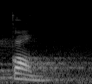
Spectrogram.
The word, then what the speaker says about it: comb: Second है कॉम, बी आता है पीछे, COMB, कॉम, लेकिन बोलते नहीं हैं, आवाज़ नहीं आती।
